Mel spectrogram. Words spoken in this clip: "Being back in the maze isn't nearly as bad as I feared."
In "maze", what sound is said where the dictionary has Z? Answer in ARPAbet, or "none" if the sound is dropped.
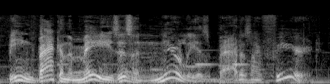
Z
